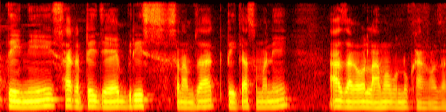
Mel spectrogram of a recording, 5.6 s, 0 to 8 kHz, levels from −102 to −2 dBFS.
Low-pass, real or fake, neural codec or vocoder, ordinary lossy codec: 7.2 kHz; real; none; none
